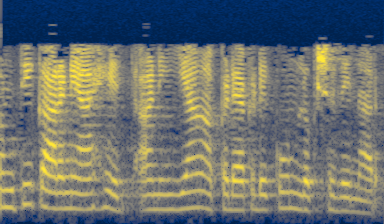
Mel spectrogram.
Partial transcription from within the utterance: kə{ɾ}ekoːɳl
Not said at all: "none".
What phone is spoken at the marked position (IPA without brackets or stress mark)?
ɽ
